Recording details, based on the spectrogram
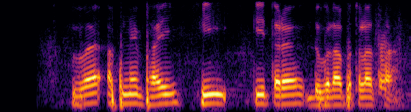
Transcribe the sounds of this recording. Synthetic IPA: ʋəɦɐpnebʱaːiɦi | kit̪əɾəɦd̪ʊblapʊt̪lat̪ʰa̰ː

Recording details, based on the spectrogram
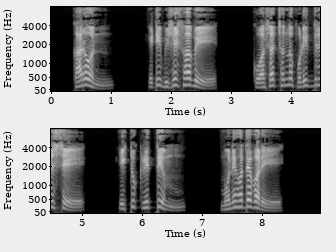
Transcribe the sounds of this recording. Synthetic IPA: kaɾon | eʈibiʃ̬eʃbʱabe | koaʃat͡ʃʰɔnd̪ɔpɔɾid̪ɾeʃːe | ek̚ʈukɾit̪ːimː | oneɦot̪̬epaɾe

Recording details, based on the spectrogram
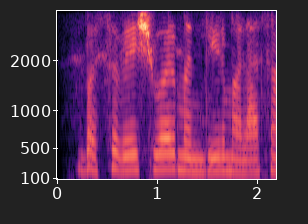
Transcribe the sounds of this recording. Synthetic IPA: bəsʋeɕʋəɾmənd̪iːɾməlasa

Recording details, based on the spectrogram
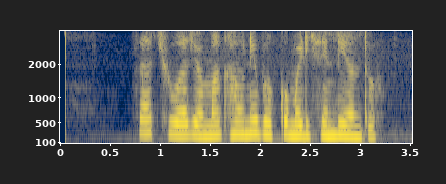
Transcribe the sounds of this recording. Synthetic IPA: saɾt͡ʃʰuwad͡ʒɔmakʰaw̃nibʱɔkːomeɽisind̪ijɔnt̪u

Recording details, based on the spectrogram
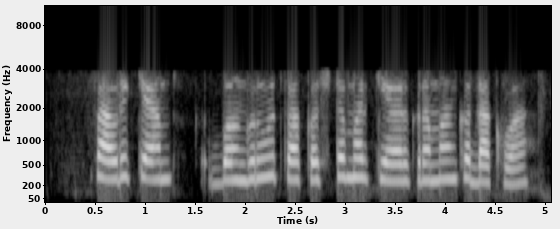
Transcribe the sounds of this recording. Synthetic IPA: sawɾikɛmps | bəŋɡɾuɭt͡sakəʂʈəməɾkjaɾkɾəmaŋkəd̪akʰʋa

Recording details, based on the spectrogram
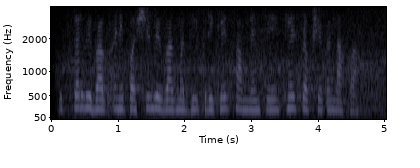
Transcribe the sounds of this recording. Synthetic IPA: ut̪ːəɾʋibʱaɡa̰ɽ̃ipəɕt͡ɕimʋibʱaɡməd̪ʱiːlkɾikeʈsamɳjant͡seʈ̪ʰeɽpɾəkʂepənd̪akʰʋa

